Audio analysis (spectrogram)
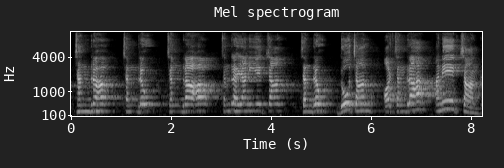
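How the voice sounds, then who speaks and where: A male teacher with a very high, bright voice, speaking, runs a classroom lesson. He says each word slowly, repeats it, and quizzes his pupils on it. The sound rings with a long, roomy echo. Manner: repeats words slowly, drilling with questions. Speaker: Sanskrit teacher. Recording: echoey room.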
